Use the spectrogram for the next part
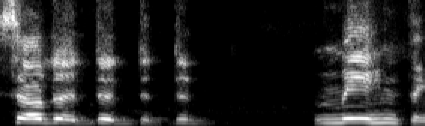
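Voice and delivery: stammering, stuck repeating a word. Explaining a plan to another speaker, stuttering. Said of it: "I'm stuttering here".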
